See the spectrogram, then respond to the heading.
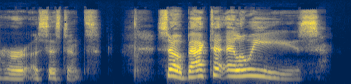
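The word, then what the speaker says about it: Héloïse: So back to Eloise. The H is silent, otherwise it looks like Heloise.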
